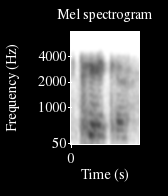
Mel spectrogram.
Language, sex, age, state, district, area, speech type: Urdu, female, 18-30, Uttar Pradesh, Gautam Buddha Nagar, rural, conversation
